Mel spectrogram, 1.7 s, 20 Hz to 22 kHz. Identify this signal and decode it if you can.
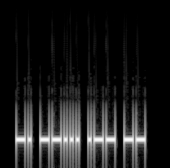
Morse code, heard as a keyed tone, about 40 wpm, 700 Hz. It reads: N7WM
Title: NA SOTA Chaser Callsigns 40wpm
